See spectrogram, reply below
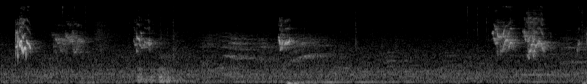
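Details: Budgerigars at play, giving scattered sharp chirps and squawky notes in separate bursts, a louder cluster near the end, with a low background hum.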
